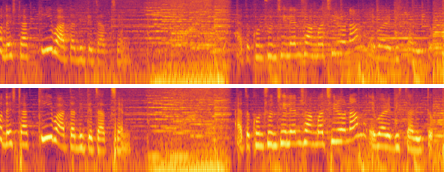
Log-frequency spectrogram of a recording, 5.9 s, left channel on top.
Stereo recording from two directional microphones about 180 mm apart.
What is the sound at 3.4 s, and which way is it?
A woman's voice, 45° right (ahead or behind).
